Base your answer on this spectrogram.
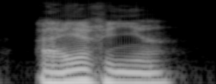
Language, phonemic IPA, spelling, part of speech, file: French, /a.e.ʁjɛ̃/, aérien, adjective, Fr-aérien.ogg
- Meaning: air; aerial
